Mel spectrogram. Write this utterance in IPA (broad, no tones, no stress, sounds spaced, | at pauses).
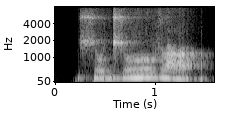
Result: ʃ o d͡ʒ oː v l ɑ ʔ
